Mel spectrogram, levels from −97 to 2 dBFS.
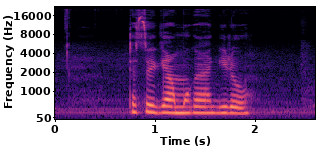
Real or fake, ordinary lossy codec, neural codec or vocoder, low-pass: real; none; none; none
